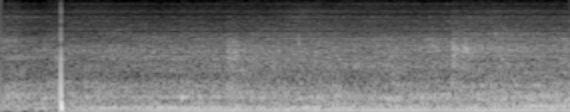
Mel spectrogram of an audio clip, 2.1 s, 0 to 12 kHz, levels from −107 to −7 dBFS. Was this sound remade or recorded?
remade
